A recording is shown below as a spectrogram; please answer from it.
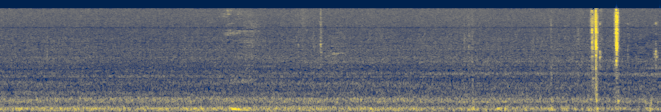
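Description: Car cabin noise while driving slowly: a steady low rumble of engine and tyres, with a few sharp clicks near the end.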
